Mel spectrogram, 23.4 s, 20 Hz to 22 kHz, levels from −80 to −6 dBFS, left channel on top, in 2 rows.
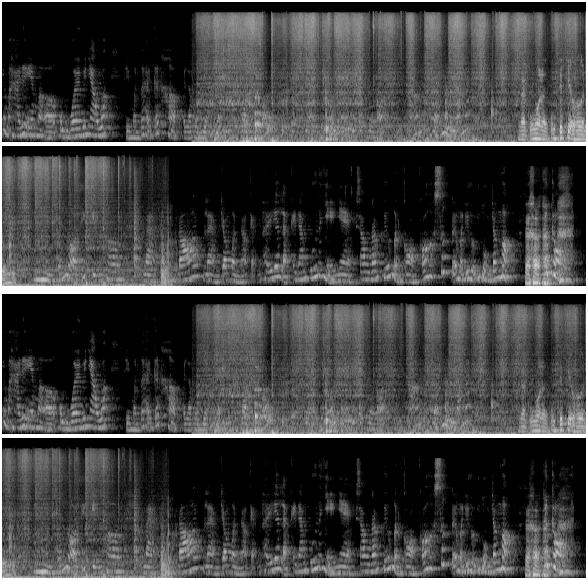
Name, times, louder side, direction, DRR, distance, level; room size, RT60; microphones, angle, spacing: voice 1, 0.0-7.8 8.1-9.5 9.9-10.1 12.3-14.8 15.1-22.0 22.5-23.1, equal, 5° right, 1.8 m, -37 dB
sound 1, 3.8-15.0, left 3 dB, 20° left, 2.1 m, -28 dB
voice 2, 10.3-12.0 22.1-23.0, left 4 dB, 85° left, 0.7 m, -27 dB
27.0 x 14.0 x 7.5 m
head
